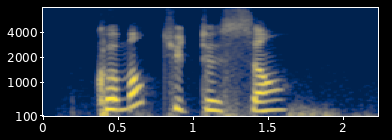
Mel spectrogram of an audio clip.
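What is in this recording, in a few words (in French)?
"Comment tu te sens", French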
